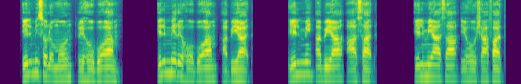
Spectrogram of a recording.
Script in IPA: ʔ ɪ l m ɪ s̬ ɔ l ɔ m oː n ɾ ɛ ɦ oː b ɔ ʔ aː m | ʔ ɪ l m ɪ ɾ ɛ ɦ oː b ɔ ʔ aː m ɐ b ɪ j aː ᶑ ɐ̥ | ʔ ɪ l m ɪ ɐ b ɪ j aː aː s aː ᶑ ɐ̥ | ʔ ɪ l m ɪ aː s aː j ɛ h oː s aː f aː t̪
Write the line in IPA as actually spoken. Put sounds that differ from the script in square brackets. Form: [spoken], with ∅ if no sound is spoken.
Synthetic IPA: ʔ ɪ l m ɪ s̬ ɔ l ɔ m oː n ɾ ɛ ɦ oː b ɔ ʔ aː m | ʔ ɪ l m ɪ ɾ ɛ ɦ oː b ɔ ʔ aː m ɐ b ɪ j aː ᶑ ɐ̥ | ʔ ɪ l m ɪ ɐ b ɪ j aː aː s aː ᶑ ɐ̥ | ʔ ɪ l m ɪ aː s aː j ɛ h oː [ʃ] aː f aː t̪

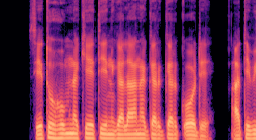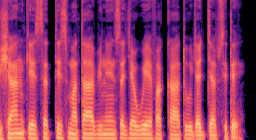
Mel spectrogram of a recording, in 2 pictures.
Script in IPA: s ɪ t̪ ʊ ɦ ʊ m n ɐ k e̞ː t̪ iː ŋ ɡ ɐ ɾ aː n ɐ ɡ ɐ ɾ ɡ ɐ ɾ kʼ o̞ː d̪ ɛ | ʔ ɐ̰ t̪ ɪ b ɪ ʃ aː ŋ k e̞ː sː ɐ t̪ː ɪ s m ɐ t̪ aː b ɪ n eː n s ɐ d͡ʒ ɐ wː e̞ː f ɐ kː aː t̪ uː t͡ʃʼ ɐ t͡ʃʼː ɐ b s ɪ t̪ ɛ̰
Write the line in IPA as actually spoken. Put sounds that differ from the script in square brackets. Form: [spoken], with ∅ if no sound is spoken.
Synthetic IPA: s ɪ t̪ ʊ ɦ ʊ m n ɐ k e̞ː t̪ iː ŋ ɡ ɐ [l] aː n ɐ ɡ ɐ ɾ ɡ ɐ ɾ kʼ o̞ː d̪ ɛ | ʔ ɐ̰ t̪ ɪ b ɪ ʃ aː ŋ k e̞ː sː ɐ t̪ː ɪ s m ɐ t̪ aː b ɪ n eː n s ɐ d͡ʒ ɐ wː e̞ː f ɐ kː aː t̪ uː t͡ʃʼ ɐ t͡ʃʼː ɐ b s ɪ t̪ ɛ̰

